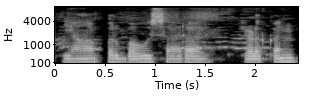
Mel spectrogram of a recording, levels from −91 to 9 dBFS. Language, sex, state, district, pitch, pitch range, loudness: Bhojpuri, male, Uttar Pradesh, Varanasi, 125 Hz, 120-130 Hz, -17 LUFS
